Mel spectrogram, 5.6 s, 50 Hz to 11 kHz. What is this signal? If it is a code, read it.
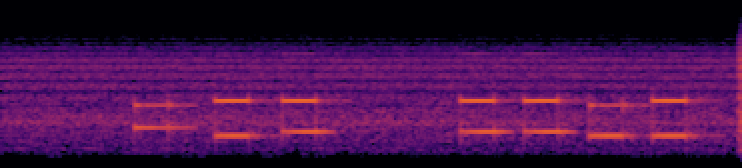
DTMF, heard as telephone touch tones, dialled by hand, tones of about 250 ms, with radio hiss, a squelch burst at the end and room echo. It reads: 836 6623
